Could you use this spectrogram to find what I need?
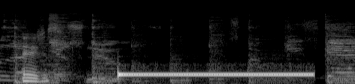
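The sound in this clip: A telephone ringback tone sounds on a call as one steady, loud, mid-pitched tone lasting about two seconds, with people talking just before and after it.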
